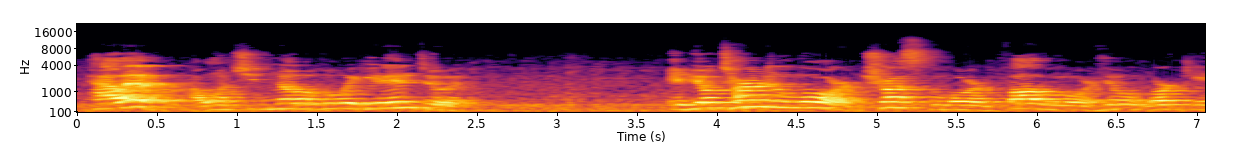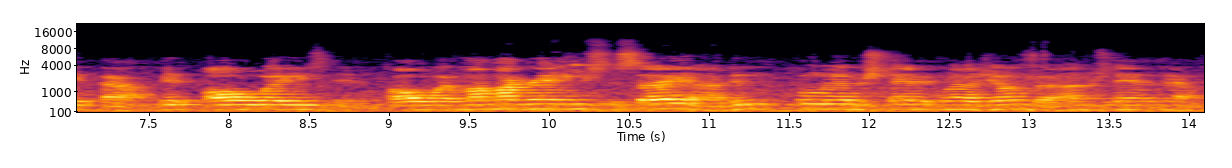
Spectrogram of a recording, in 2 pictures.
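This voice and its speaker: A pastor leads a Bible study in a folksy, animated way, slipping into voices for the people in the verses. His voice sits high for a man. The recording is boomy with heavy echo, picked up from well back in the sanctuary with a faint hiss. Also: fairly quick. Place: church sanctuary. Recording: echoey room mic from far off.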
